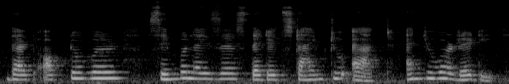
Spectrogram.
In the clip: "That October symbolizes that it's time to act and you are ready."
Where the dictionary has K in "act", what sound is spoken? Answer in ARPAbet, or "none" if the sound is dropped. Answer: K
